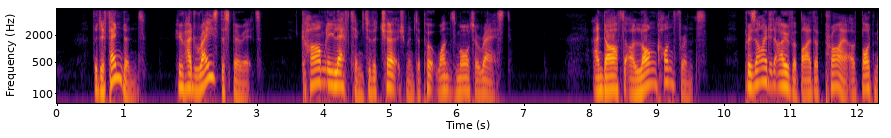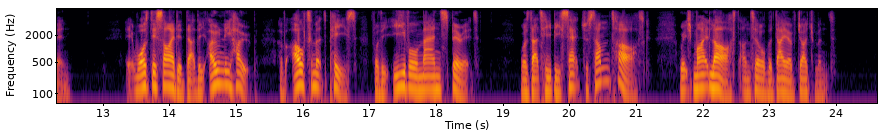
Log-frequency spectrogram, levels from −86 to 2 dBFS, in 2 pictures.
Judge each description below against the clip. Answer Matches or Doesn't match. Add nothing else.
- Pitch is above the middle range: Doesn't match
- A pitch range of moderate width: Doesn't match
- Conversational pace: Matches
